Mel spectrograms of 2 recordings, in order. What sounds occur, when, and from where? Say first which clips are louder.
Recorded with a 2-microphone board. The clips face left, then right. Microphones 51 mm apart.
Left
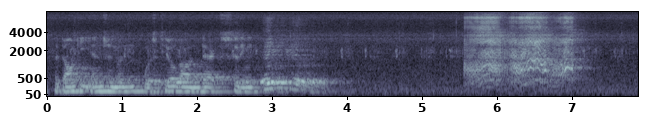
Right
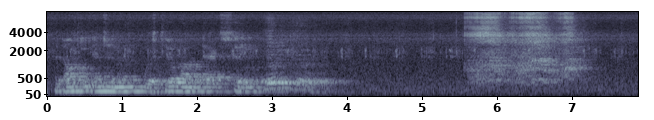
0.1 s a man speaking: left 3 dB; 30° left (ahead or behind), 9.5 m
2.8 s a blender: left 6 dB; 60° left (ahead or behind), 9.5 m
5.6 s a zipper: left 5 dB; 50° left (ahead or behind), 3.5 m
